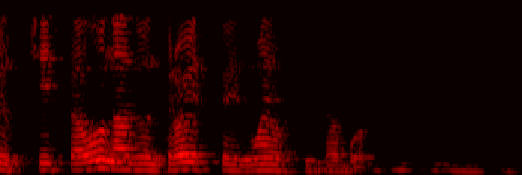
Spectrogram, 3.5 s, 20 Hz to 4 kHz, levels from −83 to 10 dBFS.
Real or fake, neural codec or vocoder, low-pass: real; none; 3.6 kHz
